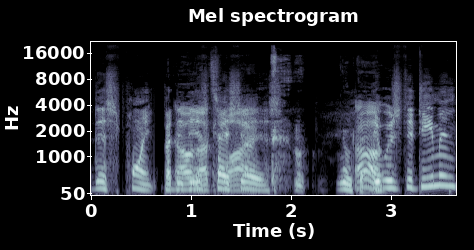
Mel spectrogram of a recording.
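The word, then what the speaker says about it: Kaecilius: Yeah, Caecilius was never named at this point, but it is Caecilius.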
